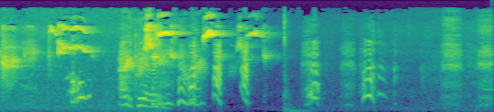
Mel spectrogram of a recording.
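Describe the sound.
A talking bird mimics human speech, saying a greeting and its own name in high, squeaky, speech-like phrases. A few short, chirpy vocal bursts follow.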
